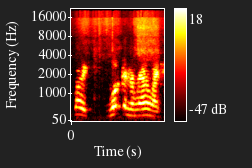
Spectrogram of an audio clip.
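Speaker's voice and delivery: normal talking voice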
